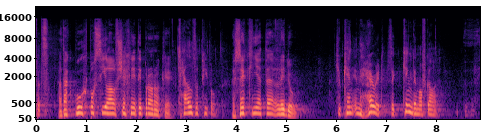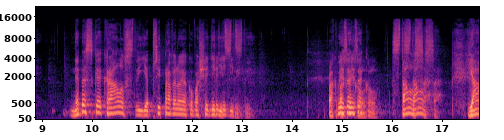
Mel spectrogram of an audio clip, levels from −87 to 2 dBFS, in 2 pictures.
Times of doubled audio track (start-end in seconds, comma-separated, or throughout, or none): 12.45-17.74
